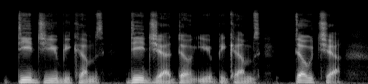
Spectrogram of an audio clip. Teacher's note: >> Uh-huh. >> So, the vocal tract takes a shortcut and blends them into a J sound. Did you becomes didja. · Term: assimilation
